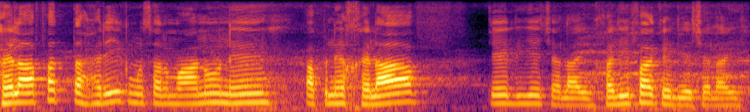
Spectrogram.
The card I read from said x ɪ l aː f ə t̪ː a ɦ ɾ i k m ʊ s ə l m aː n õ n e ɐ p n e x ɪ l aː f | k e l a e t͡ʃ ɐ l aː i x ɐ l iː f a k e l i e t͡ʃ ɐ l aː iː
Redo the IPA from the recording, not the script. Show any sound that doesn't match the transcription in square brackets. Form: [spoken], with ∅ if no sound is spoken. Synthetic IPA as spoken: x ɪ l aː f ə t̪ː [ɐ] ɦ ɾ [iː] k m ʊ s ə l m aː n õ n e ɐ p n e x ɪ l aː f | k e l [i] e t͡ʃ ɐ l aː i x ɐ l iː f a k e l i e t͡ʃ ɐ l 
